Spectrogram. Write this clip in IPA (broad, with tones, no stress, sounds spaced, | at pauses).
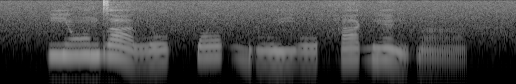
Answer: j ɔ̃˦ d a˦˨ l o˧ k͡p ɔ˦ ɡ͡b u˧ j o˧ h a˦ ɡ ɛ̃˦˨ ɡ͡b ã˨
